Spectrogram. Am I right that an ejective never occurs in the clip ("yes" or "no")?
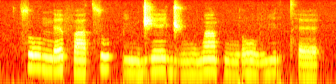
yes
